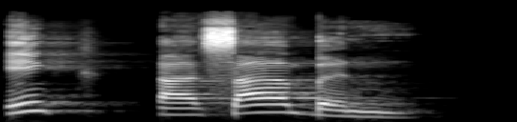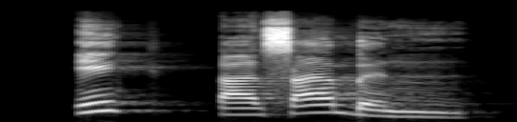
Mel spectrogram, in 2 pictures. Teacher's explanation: Setelah qalqalahnya selesai masuk pada nun dalam kondisi sukun.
